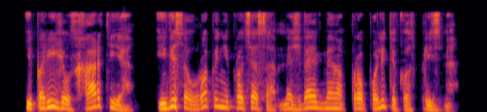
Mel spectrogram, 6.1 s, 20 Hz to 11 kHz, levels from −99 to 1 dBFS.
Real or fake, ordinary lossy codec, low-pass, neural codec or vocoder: real; AAC, 64 kbps; 7.2 kHz; none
